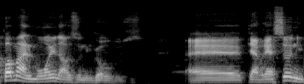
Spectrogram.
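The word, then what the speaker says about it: Gose: m je bonsoir alors une Gause qu'on prononce Gause et non guse euh c'est une bière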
